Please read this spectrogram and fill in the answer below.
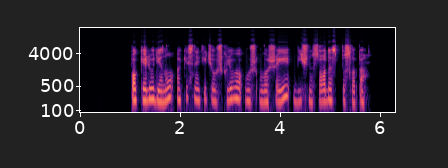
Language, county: Lithuanian, Vilnius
